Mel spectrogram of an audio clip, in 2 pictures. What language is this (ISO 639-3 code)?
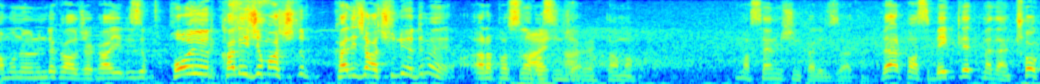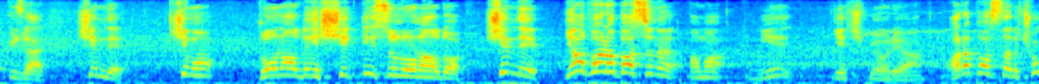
tur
